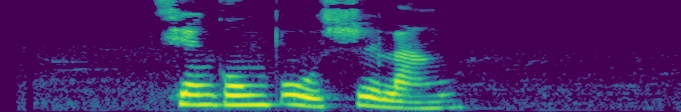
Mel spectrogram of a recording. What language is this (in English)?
Chinese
